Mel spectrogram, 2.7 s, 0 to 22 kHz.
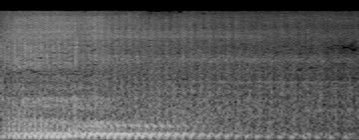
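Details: Cub Cadet 2130 lawn tractor, just started: uneven, lumpy firing that fades and sags, struggling to stay running; fuel system full of water and rust, owner suspects water in the carb bowl.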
